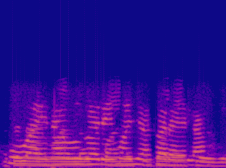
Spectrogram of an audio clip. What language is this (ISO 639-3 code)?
mar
